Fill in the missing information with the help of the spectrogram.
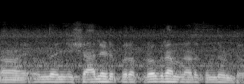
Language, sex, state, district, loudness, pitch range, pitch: Tulu, male, Karnataka, Dakshina Kannada, -16 LUFS, 110-120 Hz, 115 Hz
